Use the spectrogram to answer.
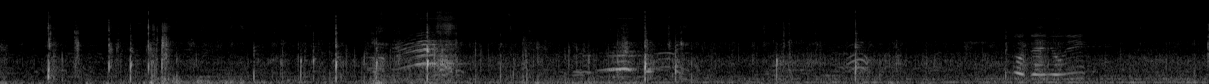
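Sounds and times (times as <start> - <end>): tennis balls hitting rackets: 0.3 - 12.0
players calling out: 3.6 - 4.8, 5.6 - 10.8.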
